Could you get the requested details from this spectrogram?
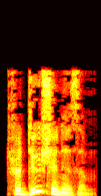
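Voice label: "traducianism", British English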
